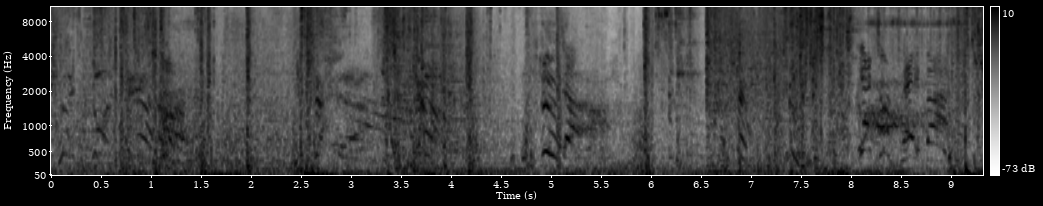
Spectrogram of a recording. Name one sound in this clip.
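Punches and kicks thud as fighters brawl.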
